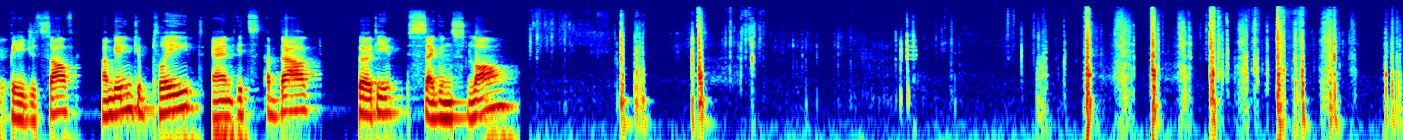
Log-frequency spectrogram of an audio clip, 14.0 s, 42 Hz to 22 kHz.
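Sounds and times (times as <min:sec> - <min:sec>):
metal tool chipping ice: 0:10.4 - 0:14.0.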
